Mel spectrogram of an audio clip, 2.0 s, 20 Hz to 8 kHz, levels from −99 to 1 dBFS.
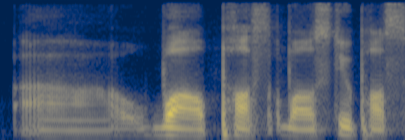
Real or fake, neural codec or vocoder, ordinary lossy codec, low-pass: fake; codec, 24 kHz, 1.2 kbps, DualCodec; none; 7.2 kHz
